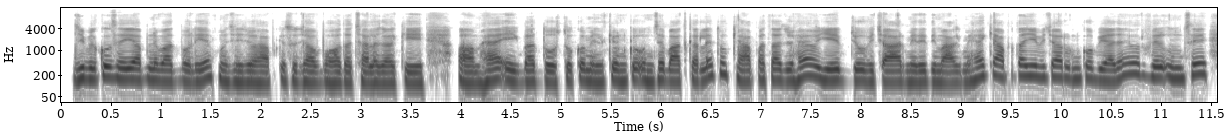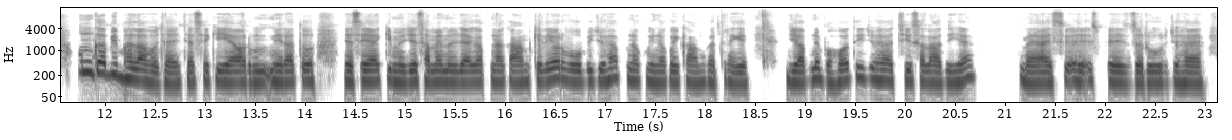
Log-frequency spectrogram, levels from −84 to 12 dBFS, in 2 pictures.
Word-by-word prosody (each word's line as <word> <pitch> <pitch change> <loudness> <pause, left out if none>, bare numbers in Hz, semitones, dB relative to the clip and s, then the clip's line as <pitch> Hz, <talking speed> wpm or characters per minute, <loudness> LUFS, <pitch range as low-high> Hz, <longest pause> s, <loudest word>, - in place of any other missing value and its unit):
जी, 160 - +5
बिल्कुल 160 +3 +3
सही 155 -2 +4
आपने 150 0 0
बात 135 -1 +1
बोली 135 -1 -1
है। 160 - +2
मुझे 130 -1 0
जो 130 0 +2
है, - - +1
आपके 130 +3 -3
सुझाव 130 -1 0
बहुत 125 -1 0
अच्छा 120 +1 0
लगा 120 0 +2
कि 120 0 -1 0.4
अ, 125 0 +4
मैं 135 +6 +2
एक 135 -4 +1
बार 135 -1 +2
दोस्तों 130 +1 +1
को 145 - +2
मिलके, 130 +1 0
उनको 135 0 0
उनसे 145 +1 +1
बात 135 -2 +2
कर - - +1
लें, 165 +5 +2
तो 220 +3 -1
क्या 135 -4 +1
पता, 145 0 0
जो 140 0 0
है, 165 +6 +2 0.2
ये 145 0 +4
जो 140 -1 +2
विचार 130 -1 +2
मेरे 130 0 +2
दिमाग 125 -2 0
में 130 - -2
हैं, 175 +4 +2
क्या 190 -2 +1
पता 195 +2 -3
ये 190 0 +3
विचार 175 0 0
उनको 160 0 -2
भी 150 -1 +1
आ 140 - +2
जाएँ 170 +9 0
और 215 -2 0
फिर 175 -1 +4
उनसे 180 +6 +1 0.3
उनका 245 -2 +4
भी - - +2
भला 155 -2 +5
हो - - 0
जाए। 115 -2 0
जैसे 130 +1 -3
कि 135 - -4
ये 130 - +3
और 125 0 +1 0.3
मेरा 130 0 +2
तो, 135 +1 -1 0.3
जैसे 135 +1 +3
है 135 - +2
कि 145 - -1
मुझे 130 +1 +1
समय 135 -1 0
मिल 130 -1 0
जाएगा 130 0 +1
अपना 130 0 -3
काम 125 +1 -1
के 135 - -1
लिए 145 +4 +1
और 165 -1 +3
वो 135 -2 0
भी 140 - -2
जो 135 0 -2
है, 155 - 0
अपना 155 -5 -3
कोई 135 -1 -5
ना 125 0 -1
कोई 125 0 -2
काम 125 -1 -3
करते 130 +1 -7
रहेंगे। 120 -1 -1 0.4
जी, 130 - 0
आपने 135 +5 +1
बहुत 140 +6 -1
ही 170 - -1
जो 160 -1 -4
है, 145 -1 +1
अच्छी 135 +1 -3
सलाह 130 -2 -1
दी 125 0 -4
है। 145 +7 0 0.5
मैं 125 -2 +1
इसे 130 +3 -2
इसपे 130 -3 -1
ज़रूर 125 0 -1
जो 125 +1 -3
है, 120 -1 0
135 Hz, 260 wpm, -22 LUFS, 130-150 Hz, 0.5 s, जी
